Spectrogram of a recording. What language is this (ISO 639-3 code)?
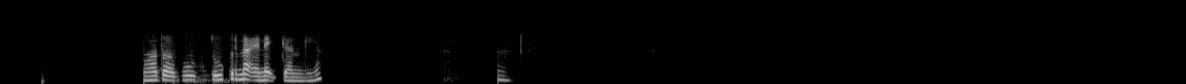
sat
